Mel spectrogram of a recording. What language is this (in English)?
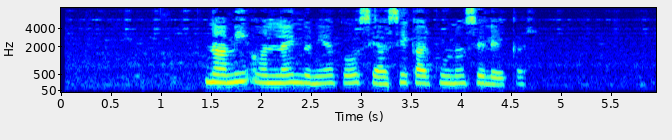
Urdu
